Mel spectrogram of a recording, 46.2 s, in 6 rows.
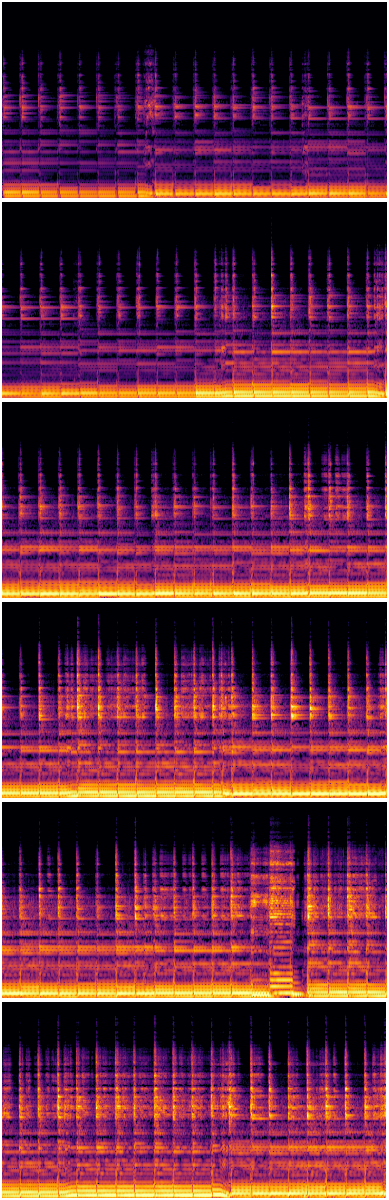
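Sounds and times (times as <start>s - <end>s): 
bass build-up: 0.0s - 46.1s.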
